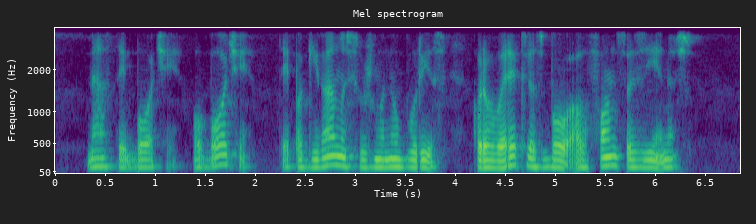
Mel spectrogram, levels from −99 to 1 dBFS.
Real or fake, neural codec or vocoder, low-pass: fake; codec, 16 kHz, 4 kbps, FunCodec, trained on LibriTTS, 50 frames a second; 3.6 kHz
